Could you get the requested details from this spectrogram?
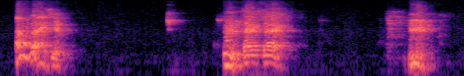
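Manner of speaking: spoken through a full mouth while chewing. Thanking a friend for congratulations while talking with mouth full. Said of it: "but I got my mouth full".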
